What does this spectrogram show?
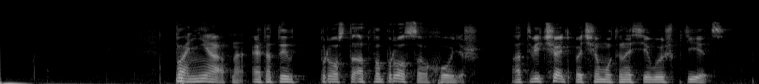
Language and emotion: Russian, angry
